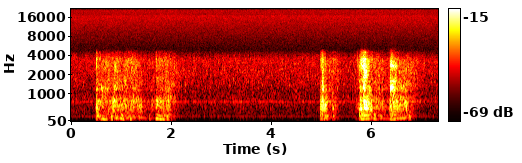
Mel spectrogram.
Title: my cousins dog snoring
